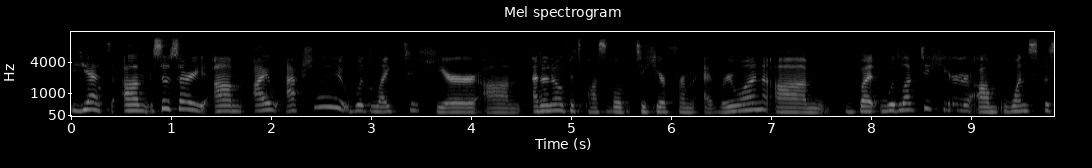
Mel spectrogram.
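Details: Adult woman speaking; normal speech.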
